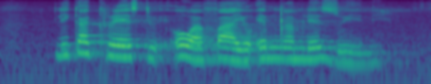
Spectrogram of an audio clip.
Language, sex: Xhosa, female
